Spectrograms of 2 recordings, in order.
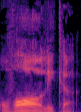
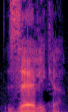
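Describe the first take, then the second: First: It starts with a heavy, full-mouth dh sound. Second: It starts with a z sound.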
